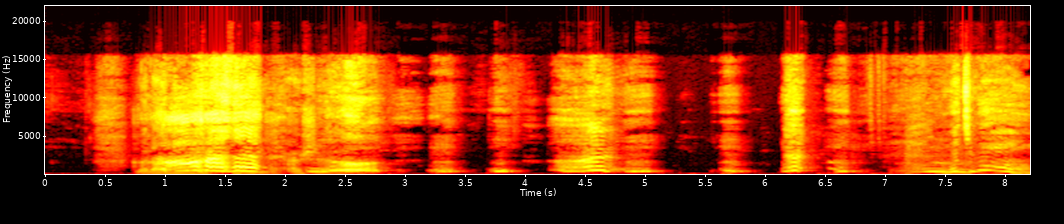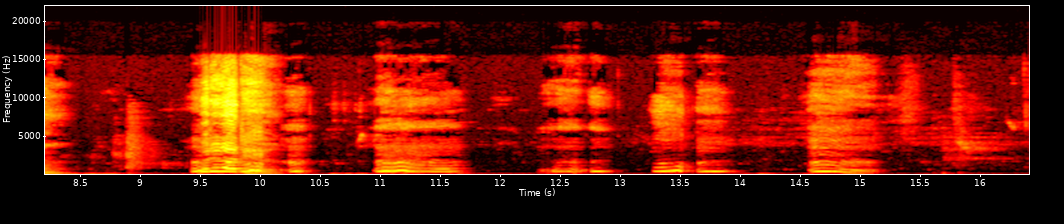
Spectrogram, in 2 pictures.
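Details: 4-year-old girl with Pierre Robin sequence, formerly tracheostomized, after tongue-lip adhesion, cleft palate repair and jaw distraction; she never learned tongue movement, speaks only a few words, and produces non-word vocalization with severely limited articulation.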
